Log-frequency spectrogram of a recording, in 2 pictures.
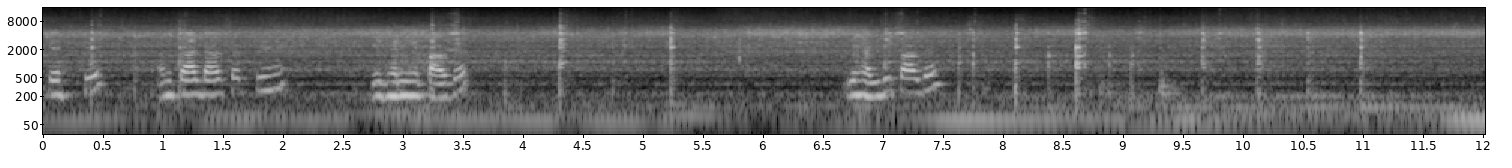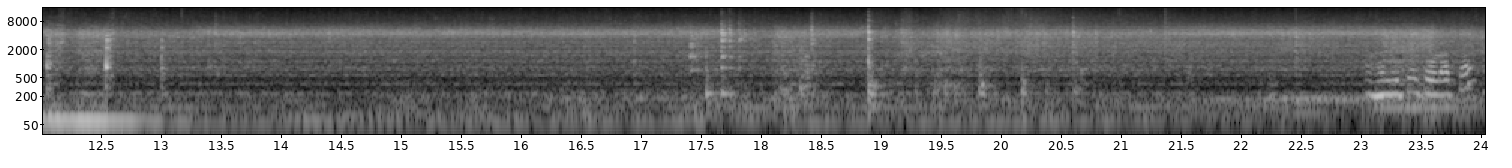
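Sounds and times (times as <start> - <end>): metal utensils clinking on pan: 0.0 - 1.6, 2.8 - 5.4, 6.8 - 11.2, 17.4 - 19.9
paste sizzling in oil: 0.0 - 24.0.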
